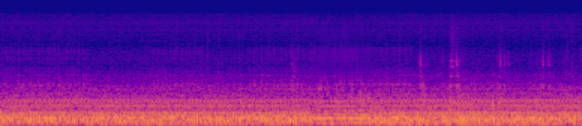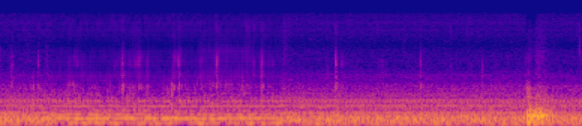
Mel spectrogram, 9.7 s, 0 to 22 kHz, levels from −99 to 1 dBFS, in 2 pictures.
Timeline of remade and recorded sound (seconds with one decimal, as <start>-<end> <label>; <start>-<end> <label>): 0.0-2.6 recorded; 2.6-3.1 remade; 3.1-5.3 recorded; 5.3-7.2 remade; 7.2-9.7 recorded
